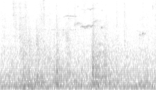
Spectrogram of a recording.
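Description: Faint, irregular footsteps on carpet and rubbing of a handheld camera, with a few soft knocks over quiet room tone.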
